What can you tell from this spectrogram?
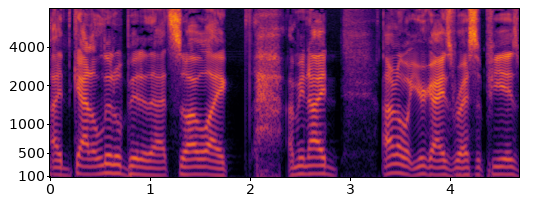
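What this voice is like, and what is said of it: Husky voice from a cold. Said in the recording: “your voice is kind of ... I'm like Adam-y. Extra sexy today. ... fighting this right now ... getting a cold”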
